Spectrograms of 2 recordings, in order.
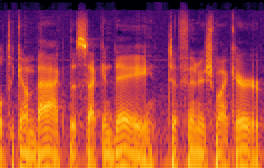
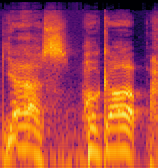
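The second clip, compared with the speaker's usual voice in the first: much higher, louder, impatient bark; irritated shout; 12 semitones higher, 5 dB louder, much slower than usual. Retold or imitated. Air boss snaps at the confused student pilot, high mock shout. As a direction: snap it back like a fed-up boss.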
